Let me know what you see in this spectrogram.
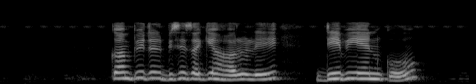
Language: Nepali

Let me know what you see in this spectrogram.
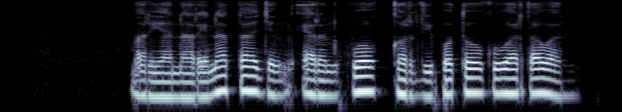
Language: Sundanese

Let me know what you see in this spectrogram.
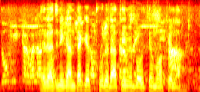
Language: Bhojpuri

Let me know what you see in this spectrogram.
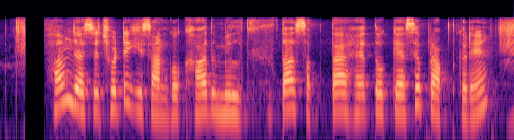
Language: Magahi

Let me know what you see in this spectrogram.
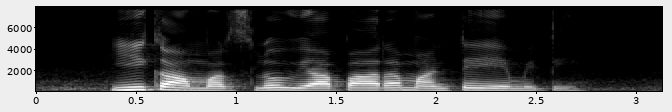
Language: Telugu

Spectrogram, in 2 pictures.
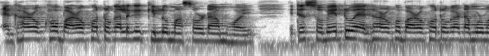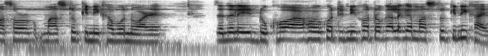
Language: Assamese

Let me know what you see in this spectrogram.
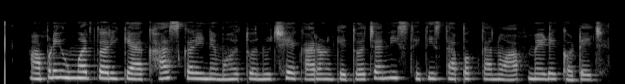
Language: Gujarati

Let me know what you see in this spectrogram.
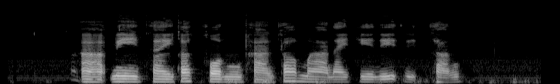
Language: Thai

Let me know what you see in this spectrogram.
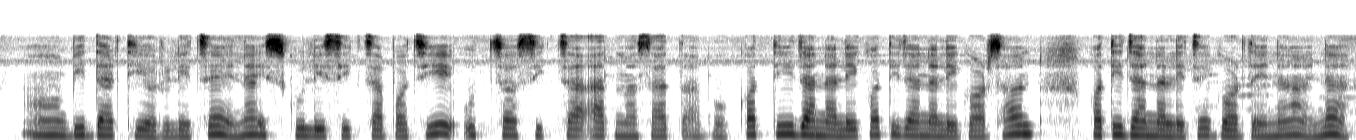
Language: Nepali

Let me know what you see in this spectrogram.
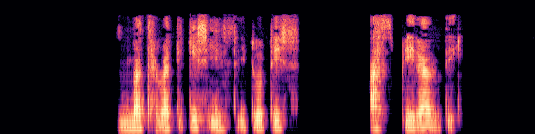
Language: Georgian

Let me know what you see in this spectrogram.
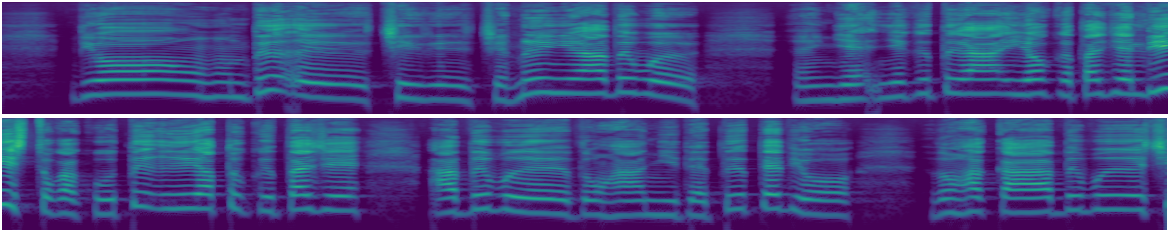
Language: Huitepec Mixtec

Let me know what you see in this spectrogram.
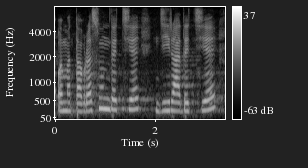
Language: Maithili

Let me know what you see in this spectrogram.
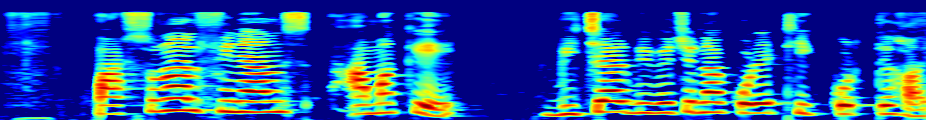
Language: Bangla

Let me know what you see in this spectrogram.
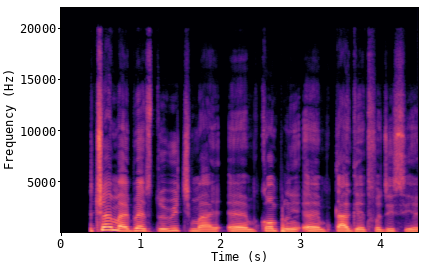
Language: Nigerian Pidgin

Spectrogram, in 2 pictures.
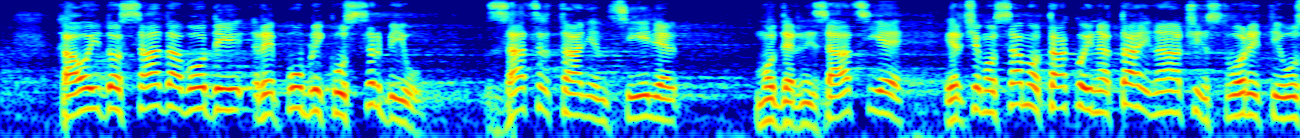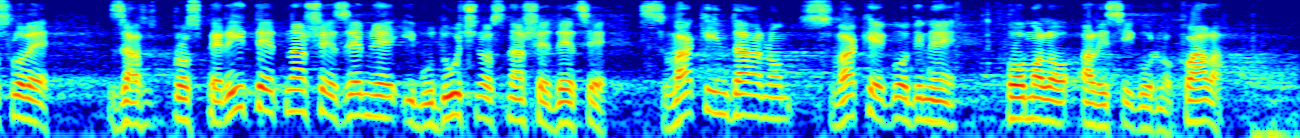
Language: Serbian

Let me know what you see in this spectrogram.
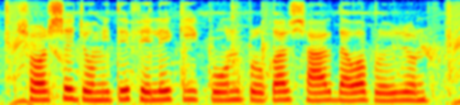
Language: Bangla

